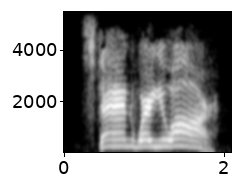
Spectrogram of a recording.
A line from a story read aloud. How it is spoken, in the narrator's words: the loudspeaker thundered again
